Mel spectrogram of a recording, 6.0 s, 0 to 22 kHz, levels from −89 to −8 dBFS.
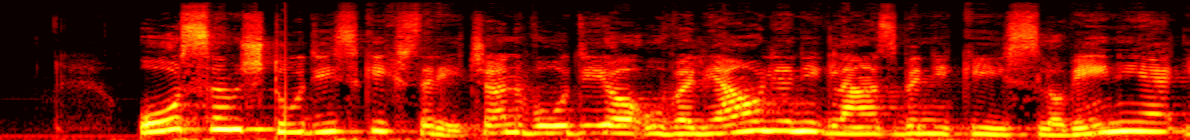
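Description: Throughout the speech, layered smearing and swirly artefacts of two different characters sit together, with nothing above 20.2 kHz; this likely reflects transcoding between lossy codecs, MP3 followed by Opus. From 1.43 s to the end, one channel lags by roughly 10 ms and sums into comb filtering: evenly spaced notches starting near 40 Hz leave the speech hollow and phasey.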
